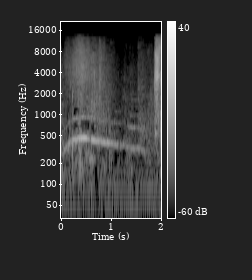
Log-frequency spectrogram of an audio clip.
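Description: One long, soft, voice-like call held near one note and slowly falling in pitch, lasting about a second and a half.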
